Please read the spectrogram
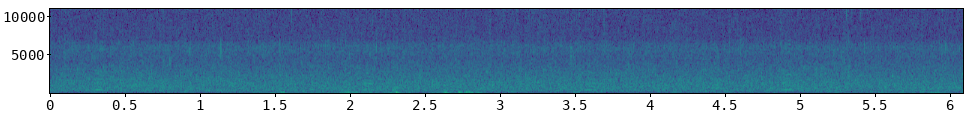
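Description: Mountain valley stream running, a steady even rush of water, with a few soft low thumps about two to three seconds in.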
